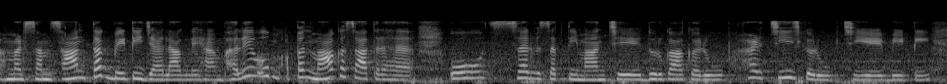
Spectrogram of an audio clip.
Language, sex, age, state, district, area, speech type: Maithili, female, 18-30, Bihar, Saharsa, rural, spontaneous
